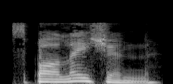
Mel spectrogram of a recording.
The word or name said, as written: spallation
